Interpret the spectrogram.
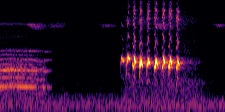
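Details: Sooty-headed bulbul female in breeding condition calling to the male. A brief harmonic tone comes first, then a single quick burst of about eight pulsed chattering notes.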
